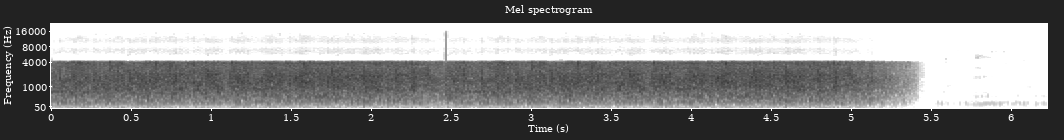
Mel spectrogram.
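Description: Applause: a dense, even clatter of many hands clapping, steady in level, that cuts off suddenly about five seconds in.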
